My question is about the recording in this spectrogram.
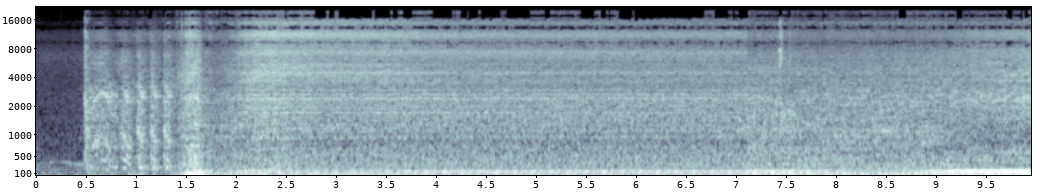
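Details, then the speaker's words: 1971 Chevy C20 with a Duramax diesel swap, first start after fixing the gauge wiring by untapping and wiggling the wires: about a one-second crank, then the diesel catches and settles into a steady, even idle. A normal, healthy start. "I had the Prindle light as soon as I turned the key over to start this thing cranked up and started right up"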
